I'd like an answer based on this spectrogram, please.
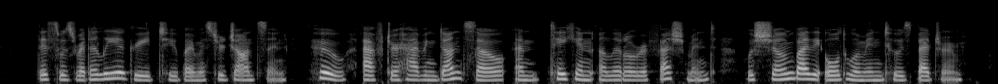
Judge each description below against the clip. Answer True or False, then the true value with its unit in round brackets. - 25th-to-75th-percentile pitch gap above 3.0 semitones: False (2.6 semitones)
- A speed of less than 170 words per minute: True (160 wpm)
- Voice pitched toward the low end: False (210 Hz)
